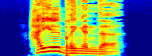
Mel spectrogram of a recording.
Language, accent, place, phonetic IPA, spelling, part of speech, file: German, Germany, Berlin, [ˈhaɪ̯lˌbʁɪŋəndə], heilbringende, adjective, De-heilbringende.ogg
- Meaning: inflection of heilbringend: 1. strong/mixed nominative/accusative feminine singular 2. strong nominative/accusative plural 3. weak nominative all-gender singular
